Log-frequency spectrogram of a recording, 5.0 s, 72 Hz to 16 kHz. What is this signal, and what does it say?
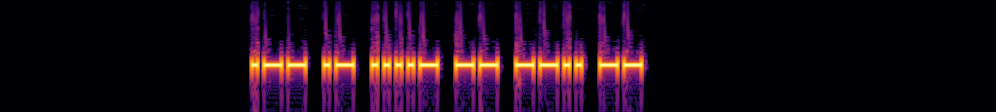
Morse code, heard as a keyed tone, about 40 wpm, 700 Hz. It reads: WA4MZM
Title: USA Call Signs - 6 Characters - 40wpm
